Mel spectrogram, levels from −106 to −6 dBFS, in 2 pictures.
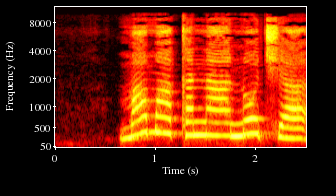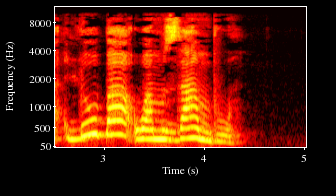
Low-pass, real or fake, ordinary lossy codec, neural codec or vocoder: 9.9 kHz; real; AAC, 48 kbps; none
